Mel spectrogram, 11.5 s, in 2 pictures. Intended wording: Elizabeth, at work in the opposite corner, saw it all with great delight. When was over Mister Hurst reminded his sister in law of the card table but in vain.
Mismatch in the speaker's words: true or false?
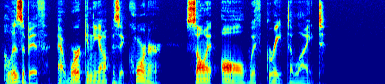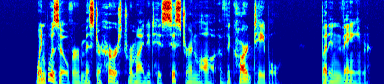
false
